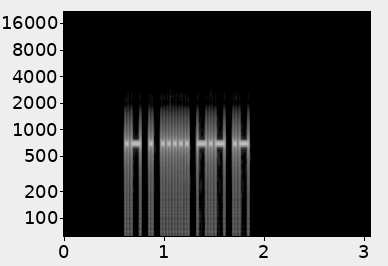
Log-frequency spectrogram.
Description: Morse code, heard as a keyed tone, about 40 wpm, 700 Hz. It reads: AE5KA
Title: NA SOTA Activator Callsigns 40wpm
